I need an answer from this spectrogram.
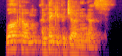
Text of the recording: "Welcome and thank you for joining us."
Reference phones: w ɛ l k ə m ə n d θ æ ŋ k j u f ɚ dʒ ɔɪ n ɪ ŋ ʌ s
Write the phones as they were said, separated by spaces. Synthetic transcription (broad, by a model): w ɛ l k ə m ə n θ æ ŋ k j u f ɚ dʒ ɔɪ n ɪ ŋ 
